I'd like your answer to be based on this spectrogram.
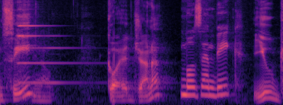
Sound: bell rings

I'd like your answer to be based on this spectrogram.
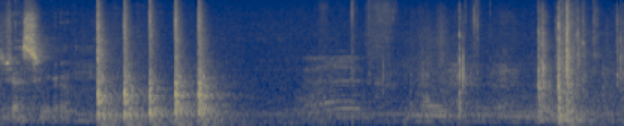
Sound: knocks

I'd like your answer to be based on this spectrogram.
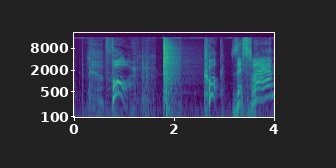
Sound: cracks pointer

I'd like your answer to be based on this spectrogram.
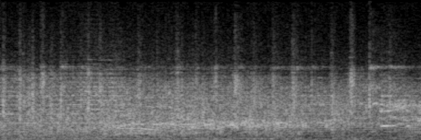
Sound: brakes squeal

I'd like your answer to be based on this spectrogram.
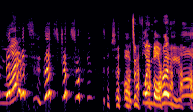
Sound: laughs

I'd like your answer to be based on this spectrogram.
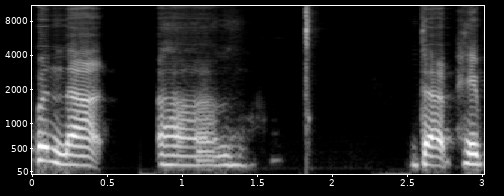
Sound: pause

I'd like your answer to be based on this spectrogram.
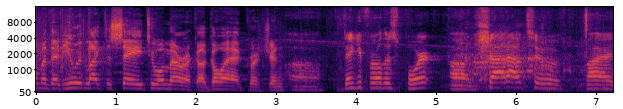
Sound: cheers and applause

